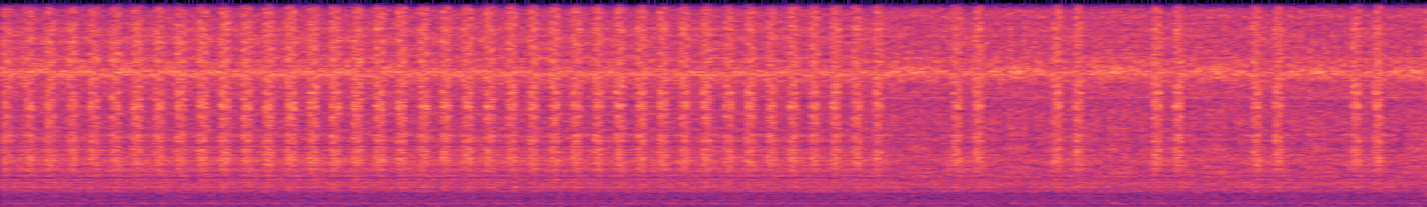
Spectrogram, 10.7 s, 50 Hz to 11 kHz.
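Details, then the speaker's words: Small air compressor supplying a laser engraver mid-job, kicking in as needed and quieter than typical compressors. Steady pumping of about three beats a second over a hiss, even and smooth; running normally under load. "a wonderful little air compressor will keep kicking in that their first drop thankfully is not as noisy as average 50 meter air compressor"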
